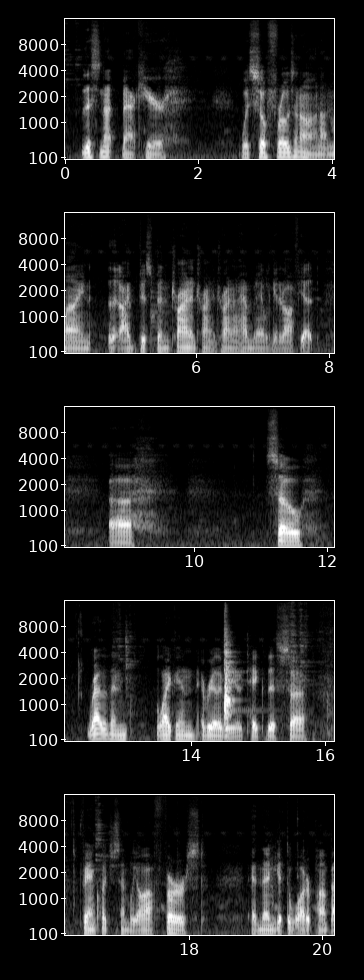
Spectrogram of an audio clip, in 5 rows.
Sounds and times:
Speech: 0.3s - 1.7s, 2.6s - 7.8s, 11.1s - 11.7s, 12.4s - 15.8s, 16.4s - 18.2s, 18.9s - 20.1s.

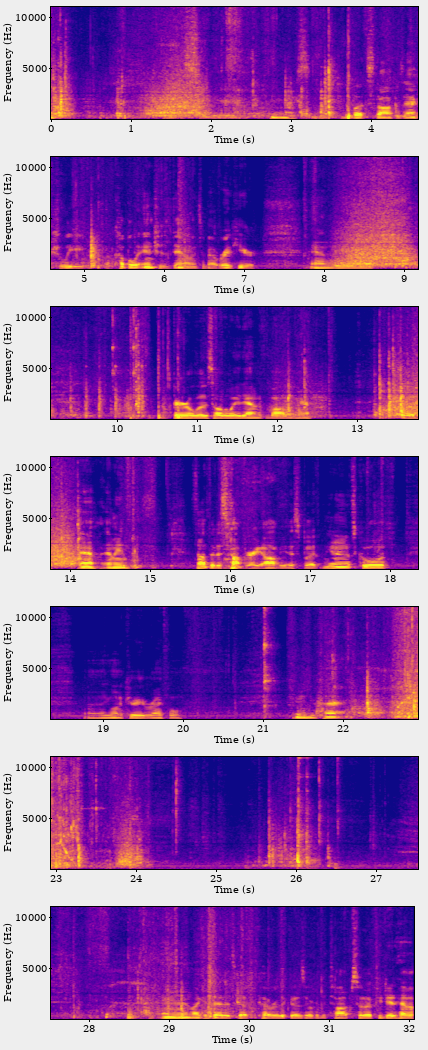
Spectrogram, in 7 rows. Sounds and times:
Inside, small room: 0.0s - 32.0s
Speech: 1.7s - 7.2s, 7.8s - 8.6s, 10.7s - 12.5s, 13.5s - 14.9s, 15.6s - 18.1s, 18.8s - 20.1s, 21.4s - 22.2s, 28.9s - 32.0s.

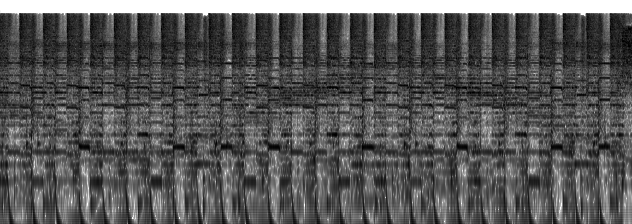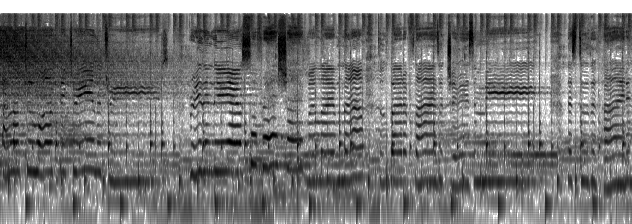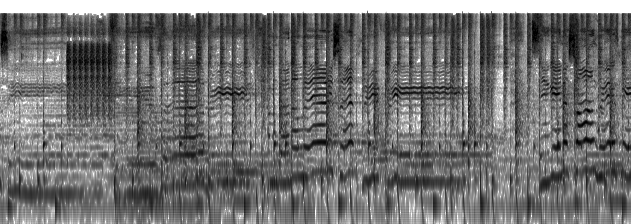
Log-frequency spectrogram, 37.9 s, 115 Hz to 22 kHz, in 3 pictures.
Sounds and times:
Music: 0.0s - 37.9s.

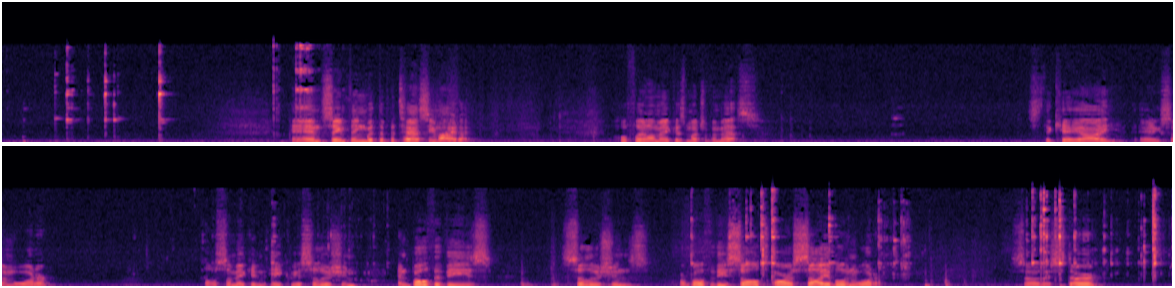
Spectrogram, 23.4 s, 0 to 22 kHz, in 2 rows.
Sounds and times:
Speech: 2.9s - 4.8s, 6.1s - 7.7s, 10.3s - 12.3s, 13.7s - 16.7s, 17.3s - 20.6s, 21.8s - 22.7s
Liquid: 15.1s - 15.7s.

